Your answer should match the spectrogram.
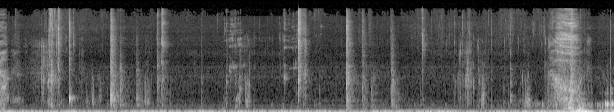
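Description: A person gulping down a pull of liquor, with small wet clicks and swallowing noises, then a loud harsh breath near the end as it goes down badly.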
